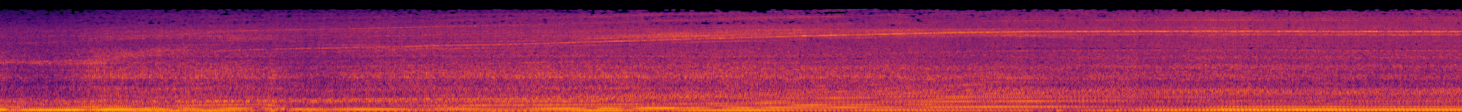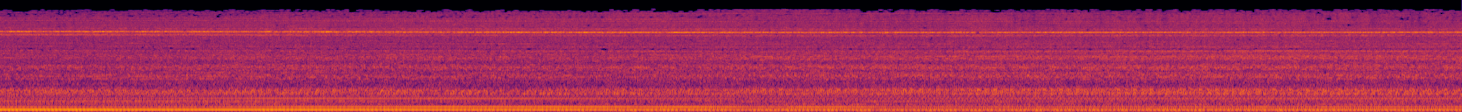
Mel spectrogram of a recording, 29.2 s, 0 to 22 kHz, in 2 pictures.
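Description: Twin-turbo 4.4-litre V8 of a BMW M5 F10 with catless downpipes, running under load on a chassis dyno. Its pitch climbs over the first ten seconds or so with a high whine rising alongside, then holds steady at a constant high engine speed.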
